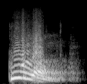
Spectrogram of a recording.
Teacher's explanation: além de ser nasalizado, o M tem som de W, ou som de O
